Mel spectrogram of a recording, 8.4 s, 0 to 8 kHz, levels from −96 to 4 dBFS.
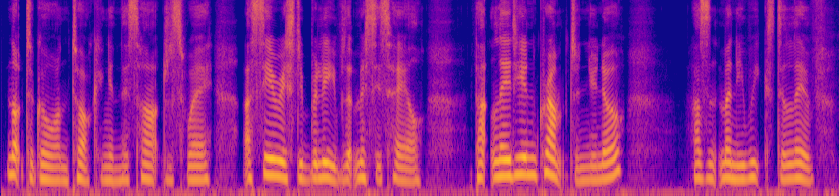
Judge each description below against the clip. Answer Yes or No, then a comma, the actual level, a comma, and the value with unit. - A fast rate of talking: No, average, 170 wpm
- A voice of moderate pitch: Yes, medium, 180 Hz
